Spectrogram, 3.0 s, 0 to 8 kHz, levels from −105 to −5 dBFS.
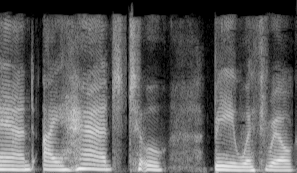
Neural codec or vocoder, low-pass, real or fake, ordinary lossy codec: none; 7.2 kHz; real; AAC, 32 kbps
